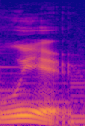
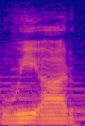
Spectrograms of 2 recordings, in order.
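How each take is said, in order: First: It is said as one contracted syllable. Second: It is said as two full words. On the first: "वी आर को वेयर" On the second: "वी आर को वेयर"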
